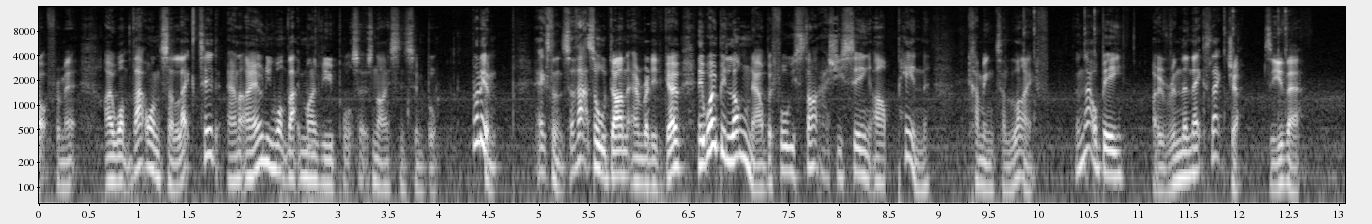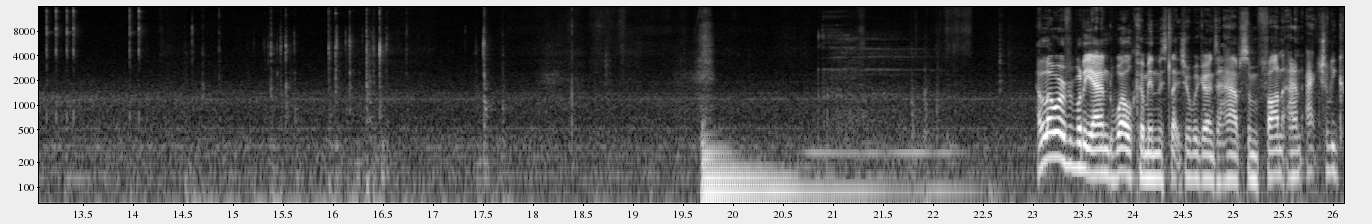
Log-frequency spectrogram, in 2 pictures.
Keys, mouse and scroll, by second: 2.0-2.4 scroll down 1, 2.4-4.0 scroll up 1, 24.4 middle click.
